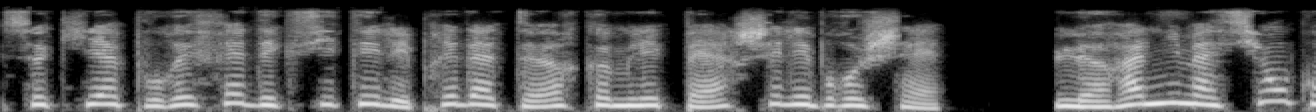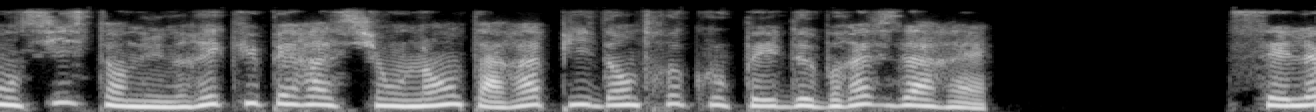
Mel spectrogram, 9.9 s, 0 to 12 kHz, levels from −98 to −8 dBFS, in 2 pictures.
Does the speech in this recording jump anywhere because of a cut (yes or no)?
yes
